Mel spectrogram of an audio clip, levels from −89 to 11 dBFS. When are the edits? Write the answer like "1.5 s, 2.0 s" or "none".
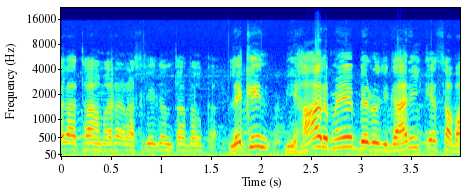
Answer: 1.5 s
